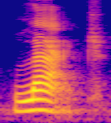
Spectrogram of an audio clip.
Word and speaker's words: lack: lack. خب حواستون باشه مثل لک فارسی نیست، نمیگیم لک که نیستا. انگلیسی از فارسی یکم کشیده تر تلفظ میشه.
